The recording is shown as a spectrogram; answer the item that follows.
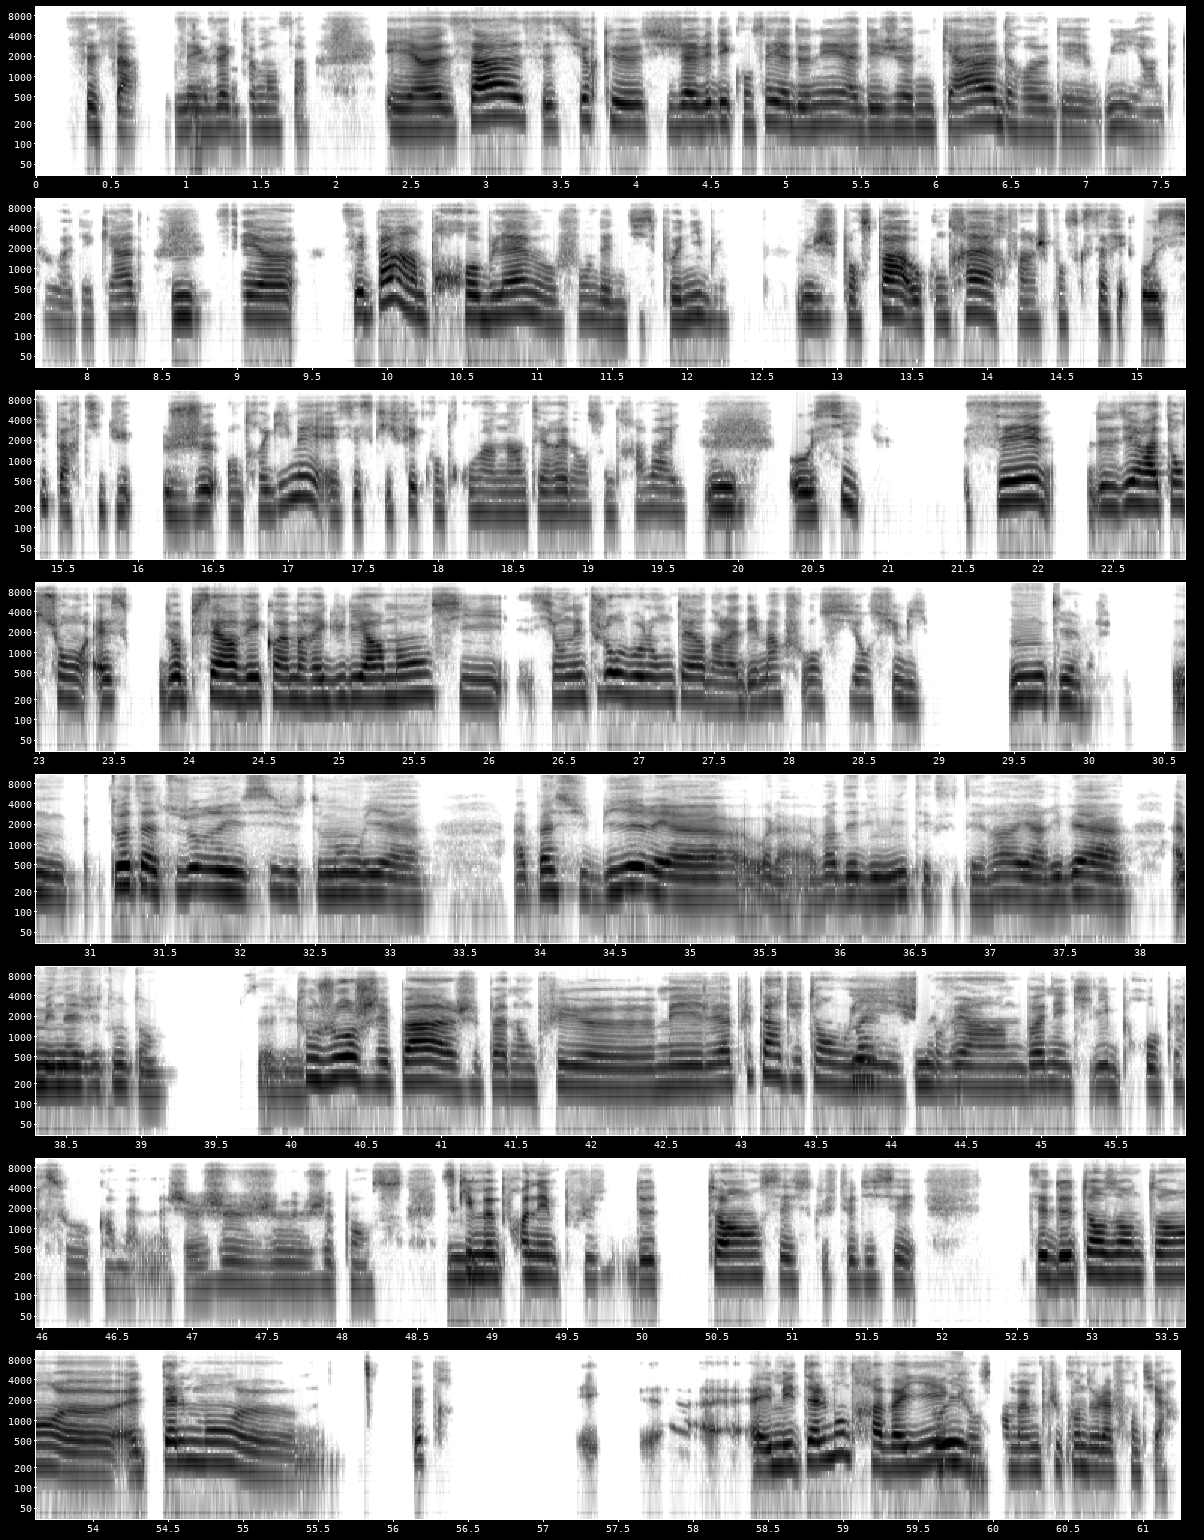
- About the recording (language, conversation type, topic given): French, podcast, Quelles habitudes numériques t’aident à déconnecter ?
- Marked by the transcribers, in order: other background noise; stressed: "aussi"; stressed: "jeu"; unintelligible speech; unintelligible speech; tapping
